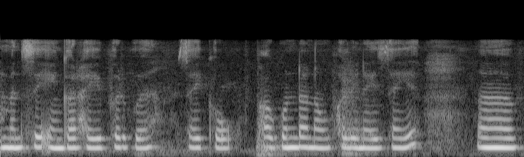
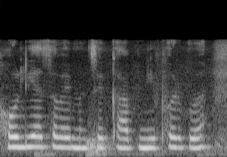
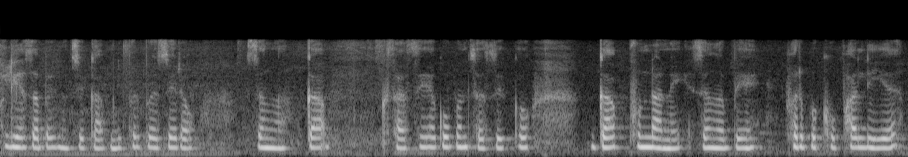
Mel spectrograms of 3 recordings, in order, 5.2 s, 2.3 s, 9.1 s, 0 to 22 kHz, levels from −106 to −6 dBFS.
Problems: constant background noise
